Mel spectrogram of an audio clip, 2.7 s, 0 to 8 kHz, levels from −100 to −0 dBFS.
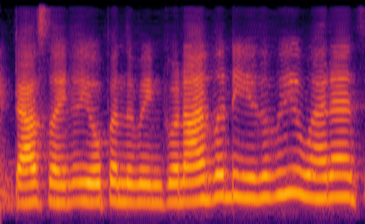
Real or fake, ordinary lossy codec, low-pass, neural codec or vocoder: fake; none; 7.2 kHz; codec, 16 kHz, 0.2 kbps, FocalCodec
